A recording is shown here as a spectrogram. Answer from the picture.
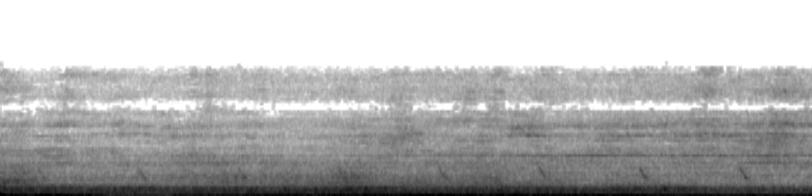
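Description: Steady low rumble and hiss of a car's interior while it sits parked, with no distinct events.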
